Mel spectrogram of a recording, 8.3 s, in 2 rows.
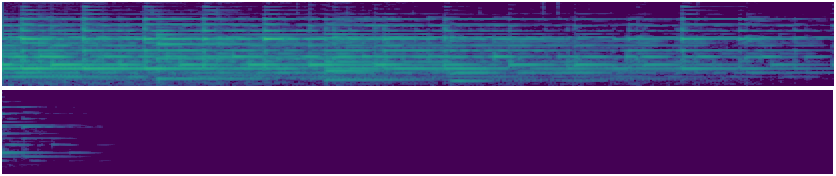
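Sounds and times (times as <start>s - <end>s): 
piano: 0.0s - 4.4s.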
